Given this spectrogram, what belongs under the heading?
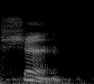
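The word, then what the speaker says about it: schön: that means already but I'm making a a really scrunchy o mouth but I'm kind of saying e I'm saying shun um and that means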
